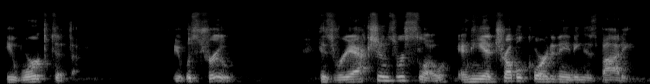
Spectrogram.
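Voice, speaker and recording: Reading a children's biography to listeners the way a teacher shares a picture book, the man speaks in deliberate short phrases with pauses. His mid-range voice is animated, bright and forceful, and there is slight background noise.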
